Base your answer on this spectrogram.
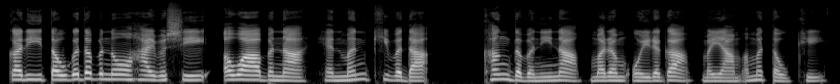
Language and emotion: Manipuri, neutral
